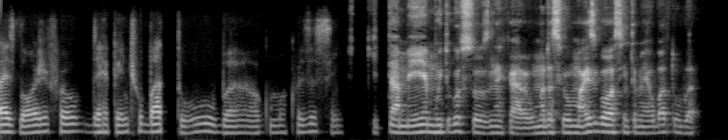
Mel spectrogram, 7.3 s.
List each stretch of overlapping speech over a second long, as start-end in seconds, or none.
none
